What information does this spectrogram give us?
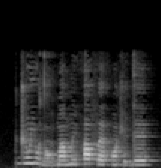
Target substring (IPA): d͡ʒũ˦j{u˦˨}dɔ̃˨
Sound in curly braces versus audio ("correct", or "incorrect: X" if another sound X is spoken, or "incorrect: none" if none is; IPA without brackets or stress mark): correct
